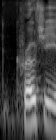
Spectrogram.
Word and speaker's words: Croce: Croce is the way it's spelt, but it's Croce, which is kind of interesting.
